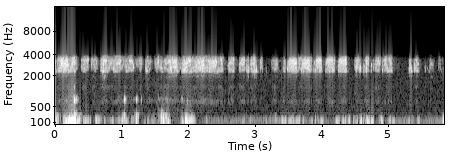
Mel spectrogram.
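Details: Eurasian blue tit nestlings, three chicks on day 19 in a nest box with heavy rain and first flight attempts, chirping in dense high trills, accompanied by knocks and shuffling early on, fading near the end.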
